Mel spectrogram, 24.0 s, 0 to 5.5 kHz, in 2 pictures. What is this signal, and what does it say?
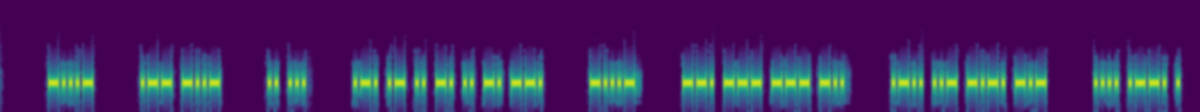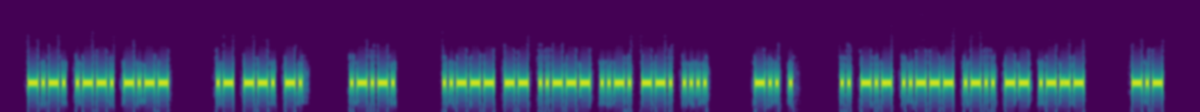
Morse code, heard as a keyed tone, about 36 wpm, 700 Hz. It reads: <BT> WX IS RAINING <BT> GOOD LUCK HPE CPY AGN <AR> 2M2FGH DE IK2LMJ K
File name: UK MASTER QSOs TRAINING/35WPM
